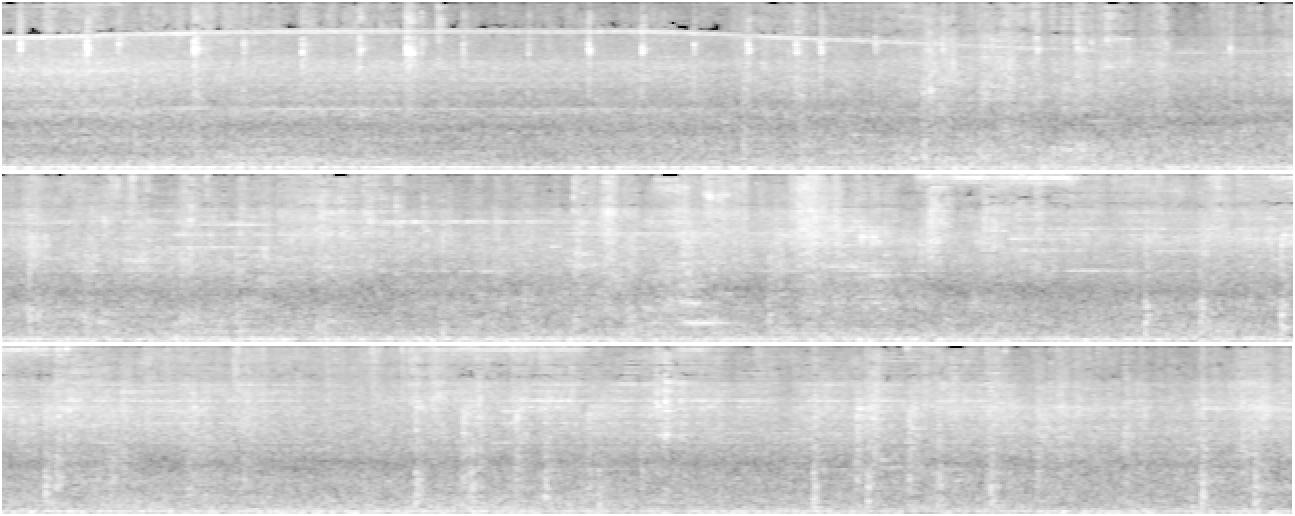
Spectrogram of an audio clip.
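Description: Freight train passing close by. The diesel locomotives' low engine rumble fades over the first several seconds as they draw away, and a faint high whine drops in pitch. Then boxcars and tank cars roll past with steady wheel noise and clickety-clack over the rail joints.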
